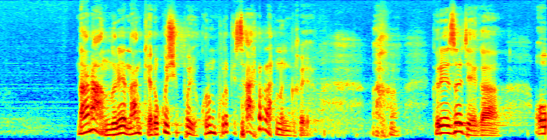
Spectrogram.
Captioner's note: audience laughing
